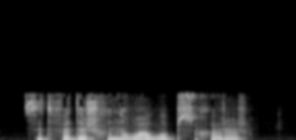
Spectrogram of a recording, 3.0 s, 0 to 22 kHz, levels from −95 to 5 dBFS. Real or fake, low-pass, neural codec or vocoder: real; 7.2 kHz; none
